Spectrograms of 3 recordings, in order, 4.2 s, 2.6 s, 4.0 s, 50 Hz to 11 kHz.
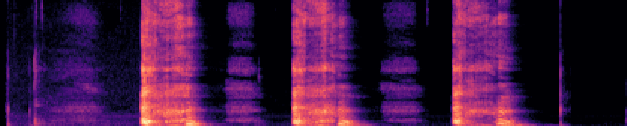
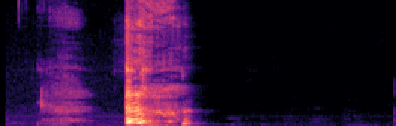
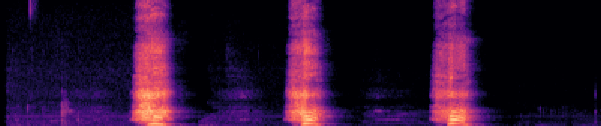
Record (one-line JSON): {"three_cough_length": "4.2 s", "three_cough_amplitude": 32768, "three_cough_signal_mean_std_ratio": 0.31, "cough_length": "2.6 s", "cough_amplitude": 32768, "cough_signal_mean_std_ratio": 0.21, "exhalation_length": "4.0 s", "exhalation_amplitude": 28142, "exhalation_signal_mean_std_ratio": 0.3, "survey_phase": "alpha (2021-03-01 to 2021-08-12)", "age": "45-64", "gender": "Female", "wearing_mask": "No", "symptom_none": true, "smoker_status": "Never smoked", "respiratory_condition_asthma": false, "respiratory_condition_other": false, "recruitment_source": "REACT", "submission_delay": "2 days", "covid_test_result": "Negative", "covid_test_method": "RT-qPCR"}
